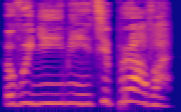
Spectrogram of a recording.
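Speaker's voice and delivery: high-pitched indignant cry; shouting. Acted. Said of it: "закричала Клэри". (возмущённый крик высоким голосом)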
